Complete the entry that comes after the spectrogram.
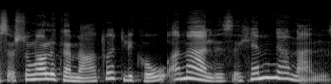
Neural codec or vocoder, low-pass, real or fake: autoencoder, 48 kHz, 32 numbers a frame, DAC-VAE, trained on Japanese speech; 14.4 kHz; fake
